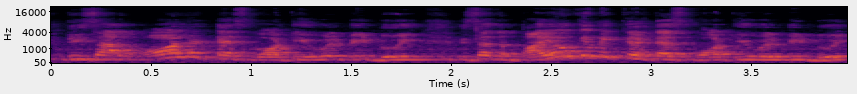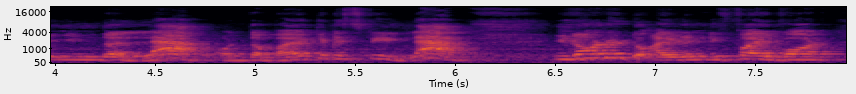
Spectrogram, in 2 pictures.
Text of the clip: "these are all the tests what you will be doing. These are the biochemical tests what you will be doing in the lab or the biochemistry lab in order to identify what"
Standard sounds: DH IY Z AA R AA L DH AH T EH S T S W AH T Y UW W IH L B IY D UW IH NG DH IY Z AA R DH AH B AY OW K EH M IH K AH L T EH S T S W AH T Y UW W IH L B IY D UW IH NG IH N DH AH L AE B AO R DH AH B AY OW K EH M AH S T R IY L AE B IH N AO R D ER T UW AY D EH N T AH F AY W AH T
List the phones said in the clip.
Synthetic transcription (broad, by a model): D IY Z AA R AA L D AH T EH S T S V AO T Y UW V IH L B IY D UW IH NG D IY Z AA R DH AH B AY OW K EH M IH K AH L T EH S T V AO T Y UW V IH L B IY D UW IH NG IH N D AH L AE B AO R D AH B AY OW K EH M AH S T IY L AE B IH N AO R D ER T UW AY D EH N T AH F AY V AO T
